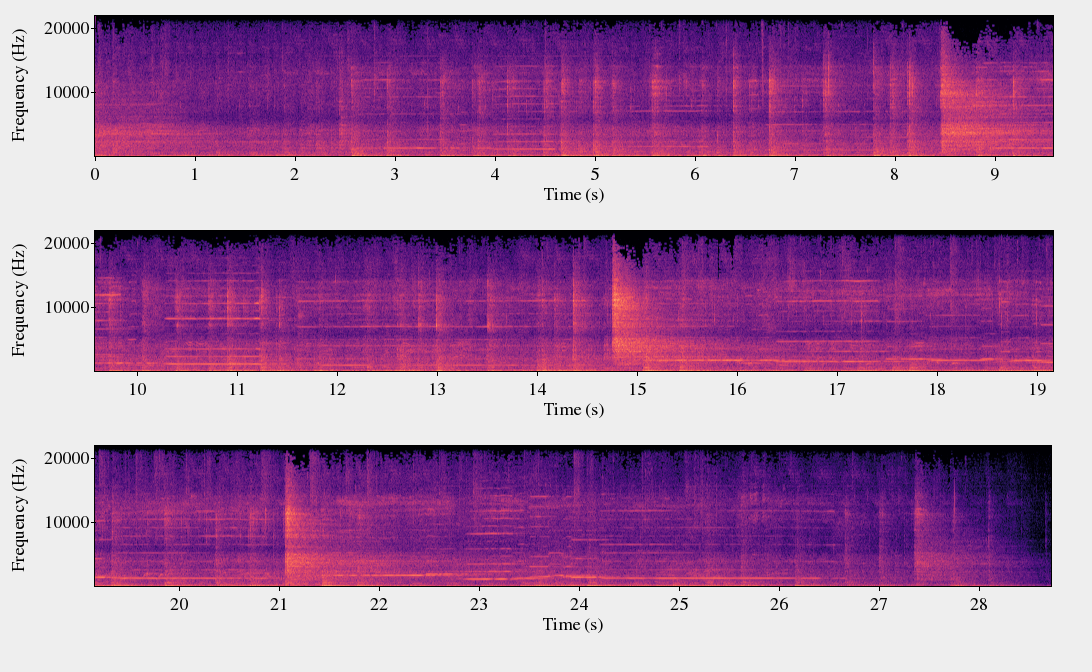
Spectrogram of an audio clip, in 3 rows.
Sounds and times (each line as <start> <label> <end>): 0.0 Traditional drum performances 28.7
